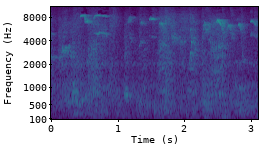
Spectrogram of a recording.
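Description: Great tit giving short, high, thin chips and harsher buzzy bursts, repeated roughly every half second, over a faint hiss of background noise.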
